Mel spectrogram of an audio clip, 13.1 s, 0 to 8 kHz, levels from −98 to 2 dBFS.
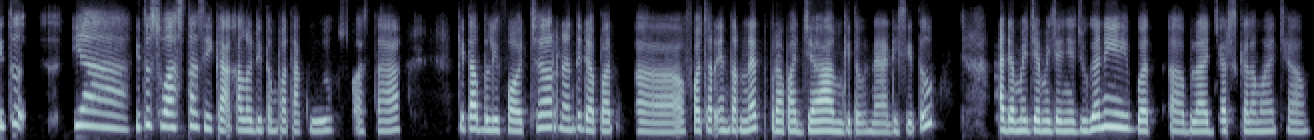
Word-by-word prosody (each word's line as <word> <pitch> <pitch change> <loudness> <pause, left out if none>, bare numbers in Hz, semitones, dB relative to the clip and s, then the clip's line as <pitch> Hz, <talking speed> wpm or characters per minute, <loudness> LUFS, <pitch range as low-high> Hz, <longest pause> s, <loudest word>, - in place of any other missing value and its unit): Itu 310 +4 -1 0.7
ya, 330 - +4 0.5
itu 280 - 0
swasta 295 0 +3
sih 265 -3 -1
Kak, 225 - +3
kalau 225 0 +2
di - - 0
tempat 215 -1 -4
aku, 200 +1 -10 0.3
swasta. 205 +1 -8 0.8
Kita 250 +1 +4
beli 230 0 +2
voucer, 225 +7 +1
nanti 245 +3 -2
dapat, 210 -1 0 0.3
eee, 190 -2 -2
voucer 220 0 +1
internet 220 +3 +1
berapa 210 -1 +3
jam, 215 0 +6
gitu. - - -3
Nah, 190 0 -3
di - - -4
situ 195 +7 -1 0.8
ada 225 -1 +6
meja-mejanya 215 -1 +2
juga 220 +4 +4
nih, 300 0 +6 0.2
buat, 215 -1 +3 0.2
eee, 205 - -2
belajar 205 +1 0
segala 200 -1 -3
macam. 210 -1 -7
215 Hz, 155 wpm, -24 LUFS, 205-235 Hz, 0.8 s, jam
